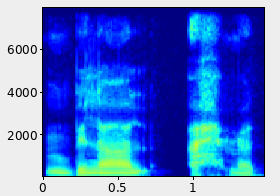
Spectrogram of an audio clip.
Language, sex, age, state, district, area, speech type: Kashmiri, male, 30-45, Jammu and Kashmir, Budgam, rural, spontaneous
